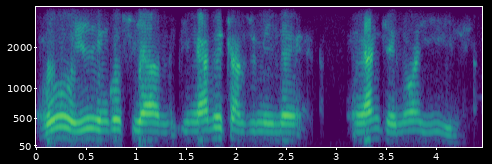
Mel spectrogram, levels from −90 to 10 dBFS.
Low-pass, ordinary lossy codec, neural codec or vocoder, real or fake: 3.6 kHz; Opus, 16 kbps; none; real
